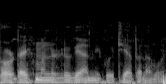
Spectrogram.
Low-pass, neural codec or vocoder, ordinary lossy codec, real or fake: none; codec, 16 kHz, 16 kbps, FunCodec, trained on Chinese and English, 50 frames a second; none; fake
